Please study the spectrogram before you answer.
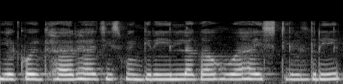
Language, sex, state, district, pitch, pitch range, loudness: Hindi, female, Chhattisgarh, Raipur, 235 Hz, 235-240 Hz, -13 LUFS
